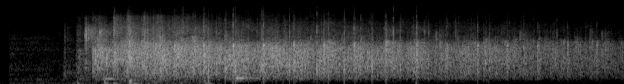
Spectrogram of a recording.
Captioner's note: claps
